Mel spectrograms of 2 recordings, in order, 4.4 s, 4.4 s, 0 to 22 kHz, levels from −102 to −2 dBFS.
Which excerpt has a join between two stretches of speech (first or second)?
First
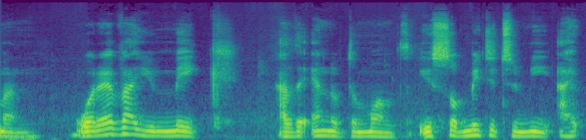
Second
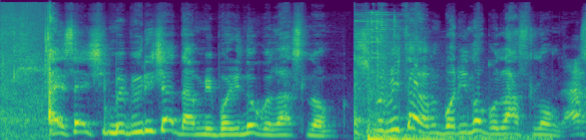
second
